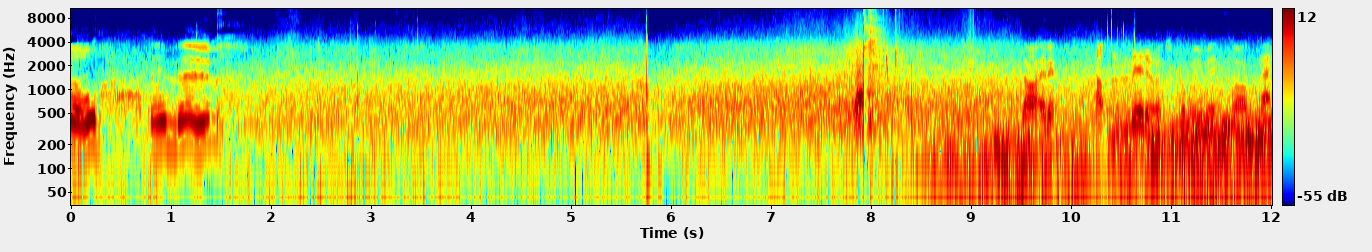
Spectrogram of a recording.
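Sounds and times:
wind on microphone: 0:00.7 - 0:12.0
golf ball struck crack: 0:07.8 - 0:08.5.

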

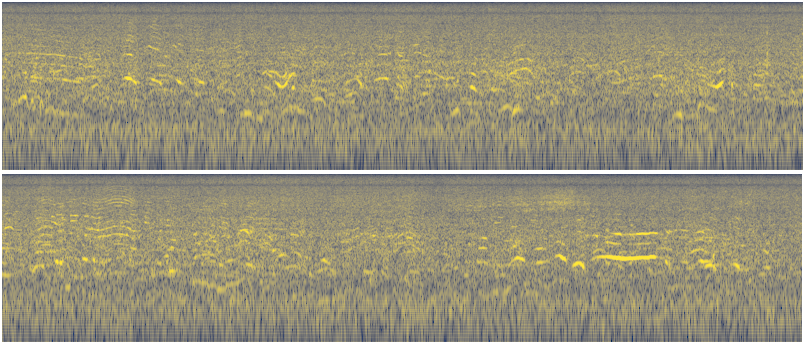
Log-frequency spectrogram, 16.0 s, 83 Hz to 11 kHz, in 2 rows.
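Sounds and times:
people calling and shouting: 0:00.0 - 0:16.0.

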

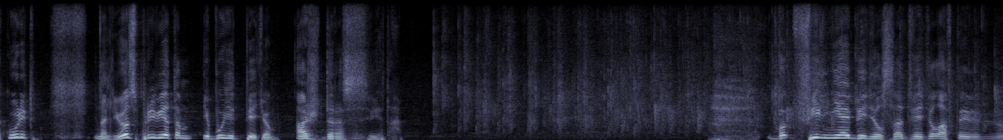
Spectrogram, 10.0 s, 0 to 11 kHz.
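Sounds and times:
audience applause: 0:04.4 - 0:10.0.

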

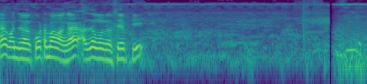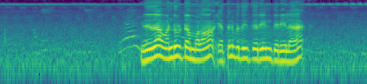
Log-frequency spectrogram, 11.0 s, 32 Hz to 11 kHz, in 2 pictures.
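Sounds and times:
insects droning: 0:00.0 - 0:11.0.

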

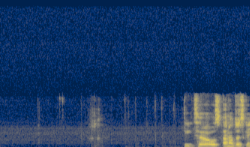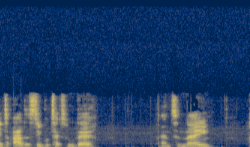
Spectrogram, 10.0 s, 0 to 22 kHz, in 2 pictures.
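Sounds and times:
keyboard and mouse clicks: 0:00.7 - 0:03.7, 0:07.2 - 0:08.3.

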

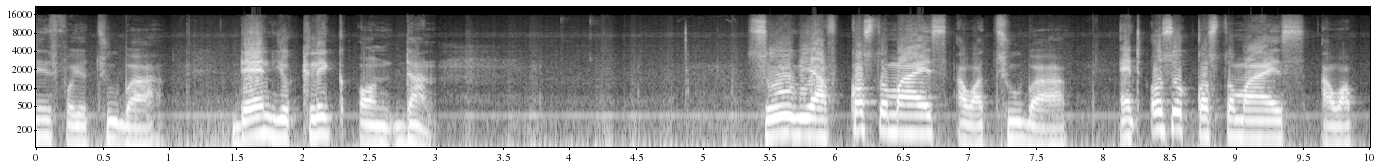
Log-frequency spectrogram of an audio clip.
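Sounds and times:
faint hum: 0:00.0 - 0:10.0
low background rumble: 0:00.0 - 0:10.0.

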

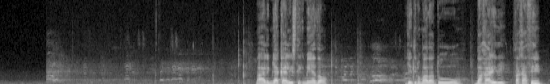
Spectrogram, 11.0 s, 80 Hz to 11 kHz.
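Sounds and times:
distant shouts from players: 0:00.9 - 0:11.0
football match ambience: 0:00.9 - 0:11.0.

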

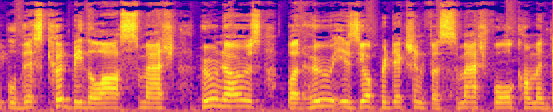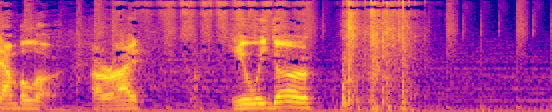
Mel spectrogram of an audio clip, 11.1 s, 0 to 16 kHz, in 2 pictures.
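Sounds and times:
plastic figures clattering down: 0:09.0 - 0:09.7.

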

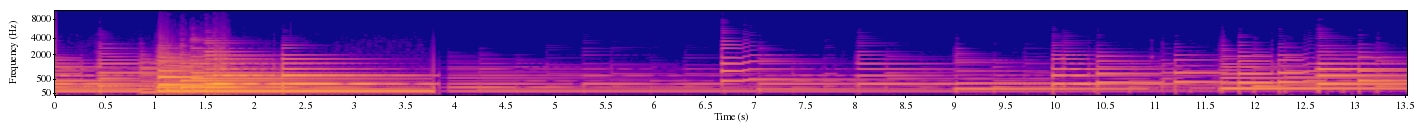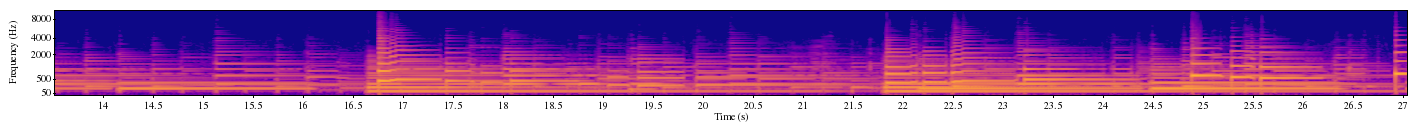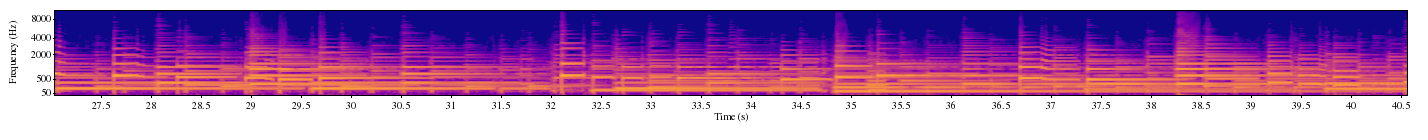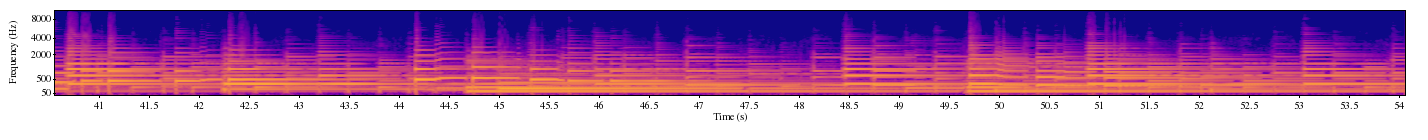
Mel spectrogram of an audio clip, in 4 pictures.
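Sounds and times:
classical guitar fingerpicking: 0:00.0 - 0:54.0.

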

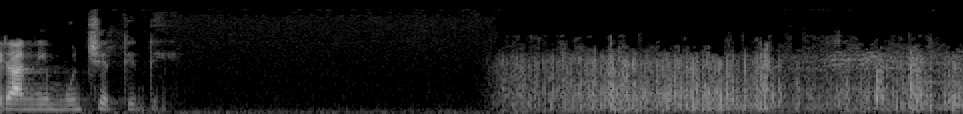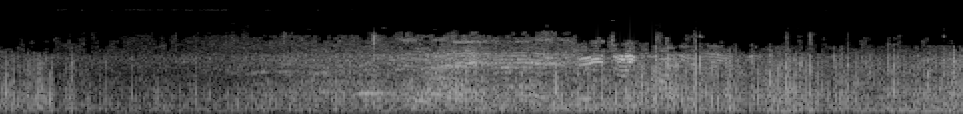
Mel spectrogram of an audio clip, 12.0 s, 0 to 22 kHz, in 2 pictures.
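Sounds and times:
wind buffeting microphone: 0:02.5 - 0:12.0.

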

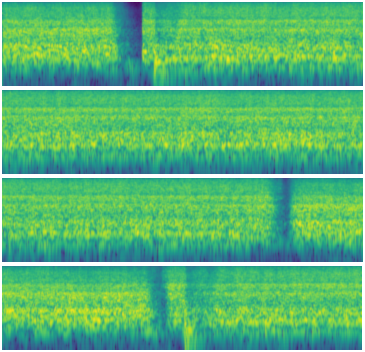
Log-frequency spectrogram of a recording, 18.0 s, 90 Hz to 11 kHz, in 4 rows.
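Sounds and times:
water jet hissing on screen: 0:00.0 - 0:18.0.

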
